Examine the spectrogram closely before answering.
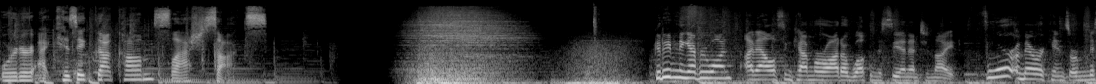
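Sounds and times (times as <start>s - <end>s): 
speech: 0.0s - 2.8s, 6.6s - 10.9s
whoosh sound effect in an advert for Kizik hands-free shoes: 4.0s - 6.4s.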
